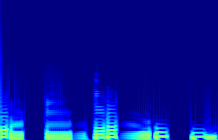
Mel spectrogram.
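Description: VPS Avenger synth bass sequence playing on its own: short, pitched low notes in a syncopated pattern. Some notes ring much brighter than others as the low-pass filter cutoff is turned.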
